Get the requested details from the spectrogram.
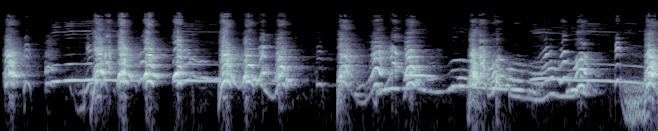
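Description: A Chihuahua and an Italian Greyhound howl together in sustained, wavering tones mixed with yips.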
